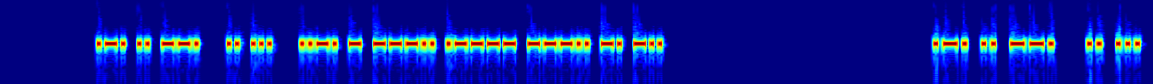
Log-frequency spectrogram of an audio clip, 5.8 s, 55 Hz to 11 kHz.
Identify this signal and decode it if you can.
Morse code, heard as a keyed tone, about 61 wpm, 700 Hz. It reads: RIG IS FT818ND RIG IS
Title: Speed-Racing Common QSO Phrases - 50wpm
